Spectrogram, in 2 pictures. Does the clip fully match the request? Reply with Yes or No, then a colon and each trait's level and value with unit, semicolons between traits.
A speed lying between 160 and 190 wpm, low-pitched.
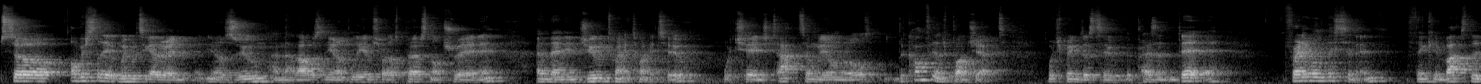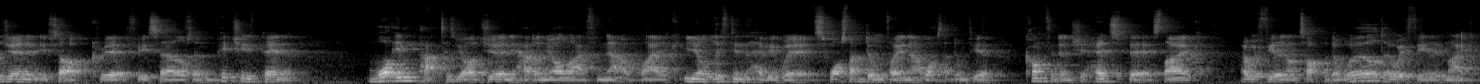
No: fast, 205 wpm; low, 115 Hz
